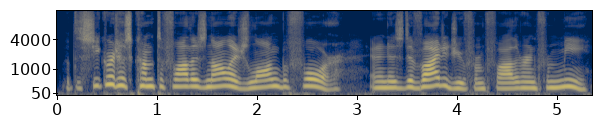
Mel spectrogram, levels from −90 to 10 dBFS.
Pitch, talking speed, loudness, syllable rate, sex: 225 Hz, 225 wpm, -17 LUFS, 5.9 syllables/s, female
